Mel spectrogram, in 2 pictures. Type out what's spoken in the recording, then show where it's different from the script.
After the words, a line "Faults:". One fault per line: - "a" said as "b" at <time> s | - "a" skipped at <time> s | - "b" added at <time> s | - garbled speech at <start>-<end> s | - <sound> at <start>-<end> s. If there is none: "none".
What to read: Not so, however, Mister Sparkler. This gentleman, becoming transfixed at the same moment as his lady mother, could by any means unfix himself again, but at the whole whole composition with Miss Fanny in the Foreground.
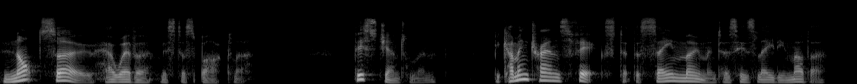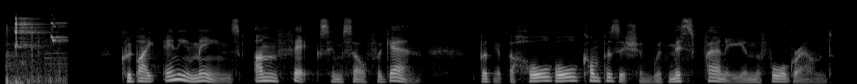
Not so, however, Mister Sparkler. This gentleman, becoming transfixed at the same moment as his lady mother, could by any means unfix himself again, but at the whole whole composition with Miss Fanny in the Foreground.
Faults:
- squeak at 8.6-9.3 s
